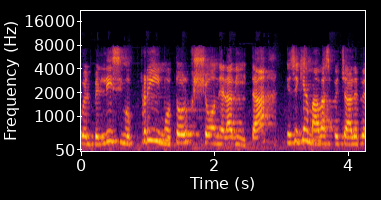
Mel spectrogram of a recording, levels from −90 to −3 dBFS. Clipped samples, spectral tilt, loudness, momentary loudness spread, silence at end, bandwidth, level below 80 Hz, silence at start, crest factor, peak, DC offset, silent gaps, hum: under 0.1%; -3 dB/octave; -20 LUFS; 4 LU; 0 s; 8.2 kHz; -58 dBFS; 0 s; 16 dB; -4 dBFS; under 0.1%; none; none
